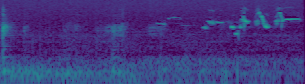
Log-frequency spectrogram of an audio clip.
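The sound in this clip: Bird calls ring out as many short, high chirps and tweets, sparse at first, then clustering densely toward the end over a steady low rumbling background noise.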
